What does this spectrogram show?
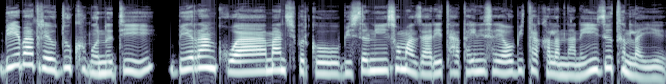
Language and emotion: Bodo, disgusted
